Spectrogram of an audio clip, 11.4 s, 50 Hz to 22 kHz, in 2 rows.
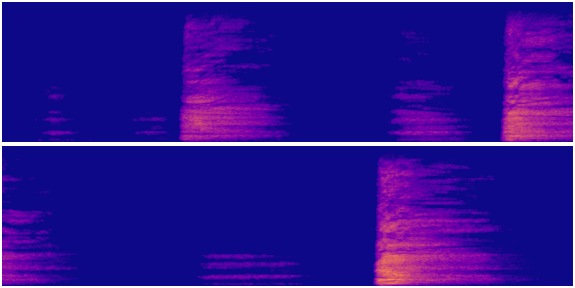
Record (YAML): exhalation_length: 11.4 s
exhalation_amplitude: 31086
exhalation_signal_mean_std_ratio: 0.32
survey_phase: beta (2021-08-13 to 2022-03-07)
age: 65+
gender: Male
wearing_mask: 'No'
symptom_none: true
smoker_status: Ex-smoker
respiratory_condition_asthma: false
respiratory_condition_other: false
recruitment_source: REACT
submission_delay: 2 days
covid_test_result: Negative
covid_test_method: RT-qPCR
influenza_a_test_result: Negative
influenza_b_test_result: Negative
